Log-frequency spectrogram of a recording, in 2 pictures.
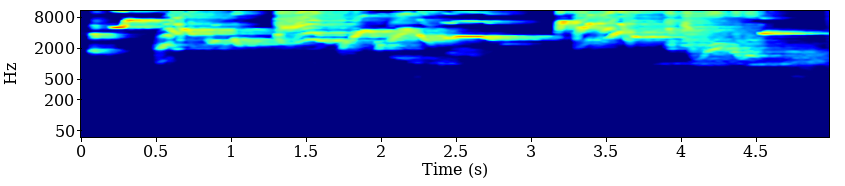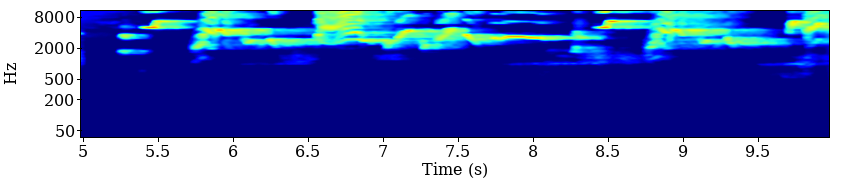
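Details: Kacer, the Oriental magpie-robin, in lively song meant to lure rival birds into replying; bursts of high whistles, rising sweeps and harsh buzzy notes come in repeated phrases with one brief silence midway.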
